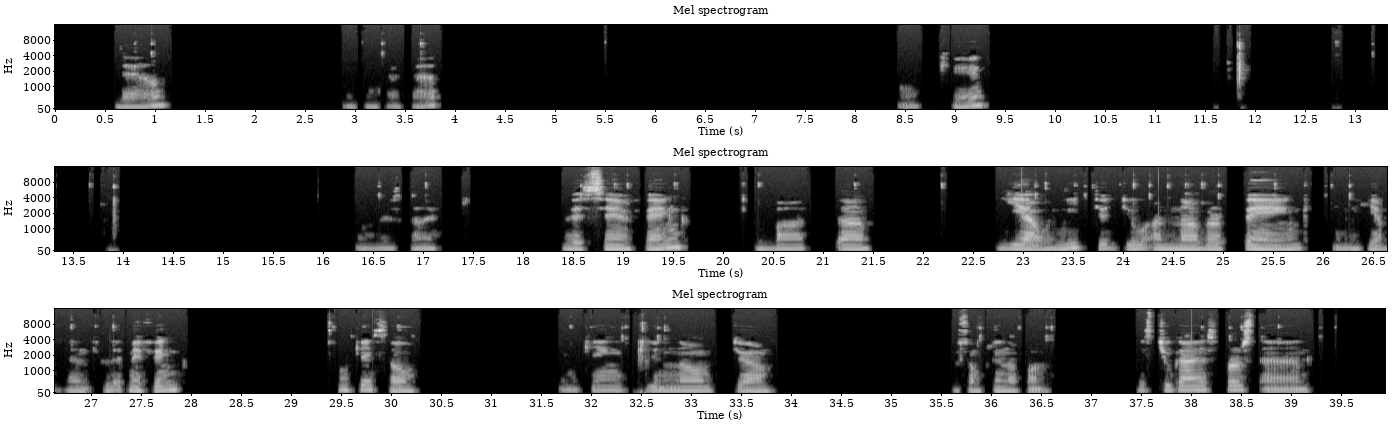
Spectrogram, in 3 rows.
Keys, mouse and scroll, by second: 0.0 w, 0.1 alt+right click, 0.3 alt+click, 0.6 alt+right click, 0.9 alt+click, 1.6 middle click, 3.2 alt+click, 5.0 alt+middle click, 6.8 alt+click, 7.7 alt+middle click, 8.0 alt+click, 9.2 right click, 10.1 double click, 10.6 shift+click, 10.8 shift+double click, 11.9 ctrl+b, 13.1 alt+click, 13.5 alt+middle click, 15.1 right click, 15.9 double click, 16.5 shift+click, 18.2 shift+scroll down 1, 18.5 alt+click, 18.9 alt+middle click, 19.2 alt+click, 20.1 alt+click, 22.4 right click, 22.8 scroll down 1, 23.1 alt+click, 23.4 alt+right click, 23.6 alt+click, 23.9 alt+middle click, 24.2 alt+click, 24.6 alt+middle click, 24.9 alt+click, 25.6 alt+right click, 26.2 alt+click, 27.0 alt+middle click, 28.4 shift+Return, 29.3 alt+click, 29.5 alt+right click, 29.8 alt+click, 30.2 alt+right click, 30.4 alt+click, 31.3 alt+right click, 31.7 alt+middle click, 32.6 shift+click, 35.5 ctrl+1, 35.8 alt+click, 36.1 alt+right click, 36.8 alt+right click, 37.0 alt+click, 37.2 alt+middle click, 37.6 right click, 38.6 alt+click, 39.3 ctrl+click, 39.7 alt+middle click.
